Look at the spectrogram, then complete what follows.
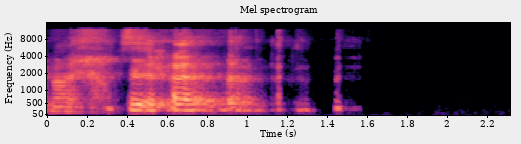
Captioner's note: laughter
